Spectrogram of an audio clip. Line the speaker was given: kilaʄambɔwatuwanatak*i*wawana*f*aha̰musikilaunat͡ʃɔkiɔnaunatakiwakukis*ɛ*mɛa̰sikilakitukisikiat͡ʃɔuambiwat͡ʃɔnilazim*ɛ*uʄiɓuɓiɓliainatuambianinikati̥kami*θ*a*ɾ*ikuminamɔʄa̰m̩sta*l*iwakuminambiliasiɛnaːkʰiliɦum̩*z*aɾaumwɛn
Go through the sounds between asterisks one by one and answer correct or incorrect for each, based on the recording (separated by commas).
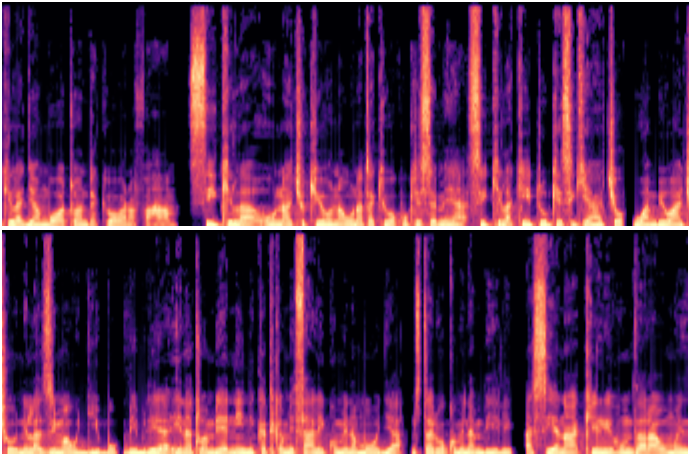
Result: correct, correct, correct, incorrect, correct, incorrect, incorrect, incorrect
